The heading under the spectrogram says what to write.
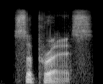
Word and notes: suppress: British English

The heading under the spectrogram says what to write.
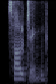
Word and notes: salting: Indian

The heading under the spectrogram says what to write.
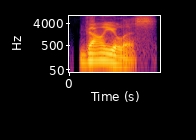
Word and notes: valueless: American English

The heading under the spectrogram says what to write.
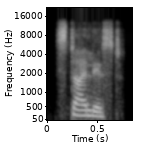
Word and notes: stylist: Indian

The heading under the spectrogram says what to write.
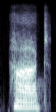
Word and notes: hut: Indian

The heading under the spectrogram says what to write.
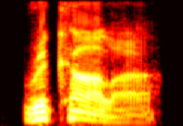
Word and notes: recolour: British English

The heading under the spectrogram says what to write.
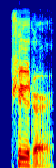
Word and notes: pewter: American English

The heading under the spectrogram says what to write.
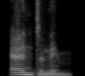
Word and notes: antonym: Indian

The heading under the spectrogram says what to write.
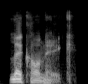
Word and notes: laconic: British English

